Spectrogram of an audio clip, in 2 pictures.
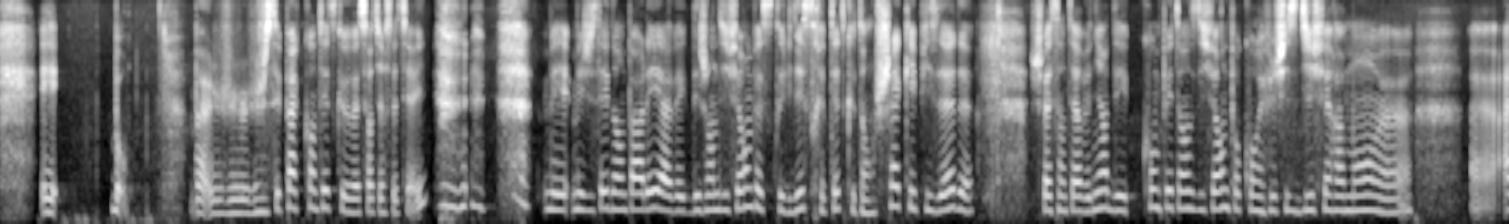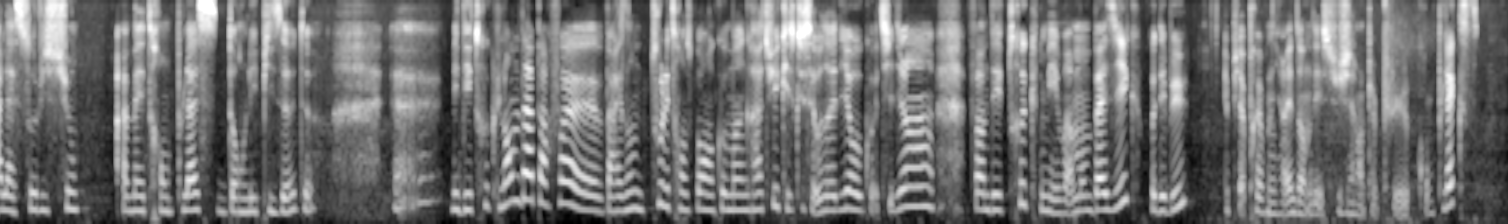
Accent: Paris, Île-de-France, France; Bon, je suis parisienne

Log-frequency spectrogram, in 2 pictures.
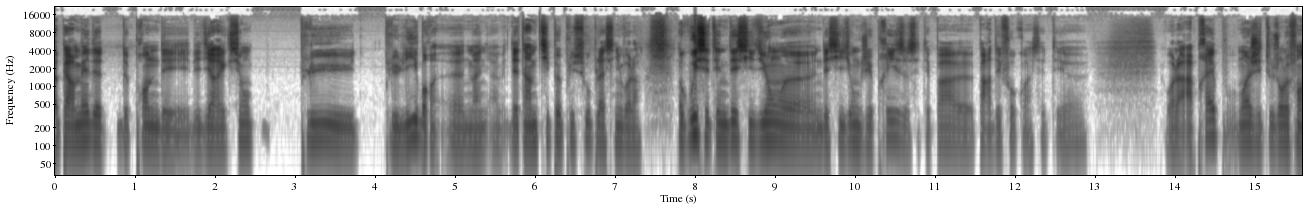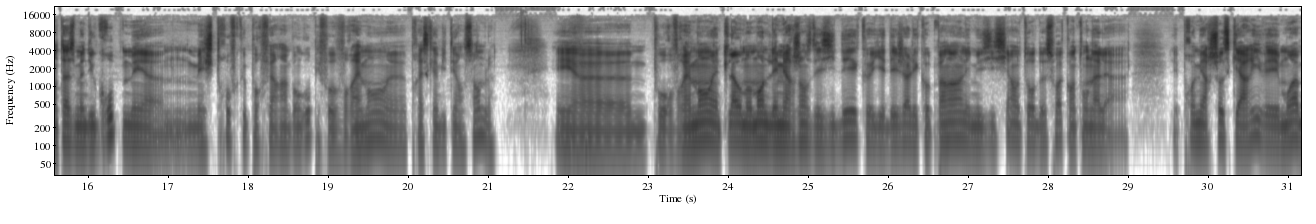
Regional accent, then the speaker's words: Lens, Hauts-de-France, France; moved away; j'avais quitté Lens, là où je suis né, où j'ai passé les 20 premières années de ma vie. Je m'étais retrouvé à Rennes

